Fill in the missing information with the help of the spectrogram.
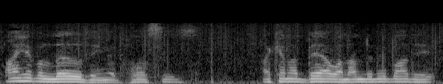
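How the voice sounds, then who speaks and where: An actor playing a florid stage thespian. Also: male voice, medium pitch, fairly even intonation, normal speed, warm tone, a little hiss or hum, natural voice. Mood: theatrical. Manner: florid, theatrical, formal. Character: tall skinny man, grand theatrical stage actor. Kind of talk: 1950s radio drama acting. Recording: dull lo-fi old radio recording.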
